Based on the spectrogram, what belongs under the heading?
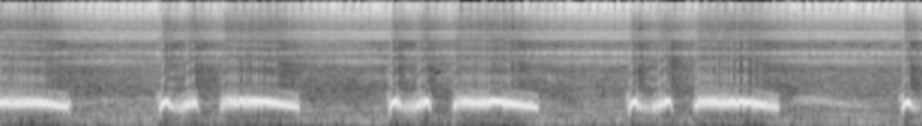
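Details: Spotted dove female calling to attract males, giving four repeated phrases of two short coos then a long descending coo, evenly spaced about every one and a half seconds over light hiss.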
